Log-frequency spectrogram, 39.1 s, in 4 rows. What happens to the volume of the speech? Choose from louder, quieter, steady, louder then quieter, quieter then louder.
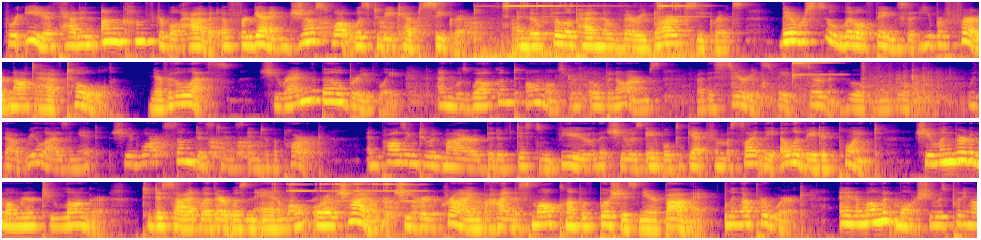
quieter then louder.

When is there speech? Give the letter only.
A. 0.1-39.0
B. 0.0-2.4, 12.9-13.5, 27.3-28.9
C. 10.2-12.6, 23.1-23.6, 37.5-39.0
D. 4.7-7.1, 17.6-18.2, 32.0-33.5
A.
